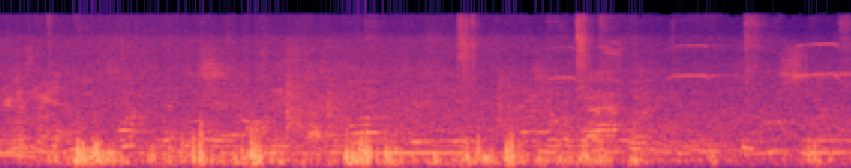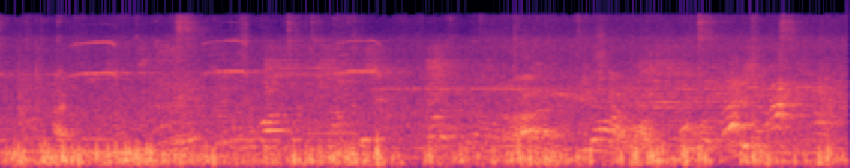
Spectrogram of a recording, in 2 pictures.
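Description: Elderly men talk casually close by, outdoors.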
